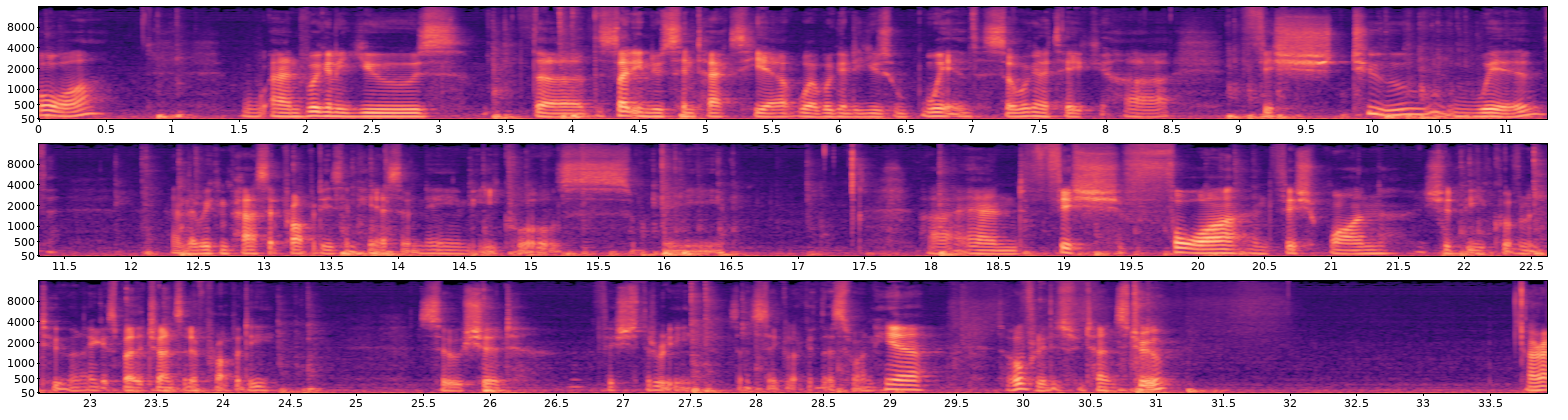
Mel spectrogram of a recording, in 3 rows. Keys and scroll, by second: 0.0-0.9 typing, 3.4 =, 3.9 space, 8.6-11.0 typing, 12.3-16.9 typing, 17.0 End, 18.0 ;, 18.6 Up, 19.2 shift+Home, 20.0 ctrl+c, 20.2 Down, 21.9 Return, 22.0 ctrl+v, 22.5 Left, 23.0 Left, 23.0 Left, 23.1 Left, 24.3 Right, 24.5 Left, 25.9 Left, 26.3 Left, 26.5 Left, 26.5 Left, 26.7 Left, 27.4 BackSpace, 27.8 4, 28.9 ctrl+s, 30.6 Up, 30.8 Return.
